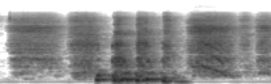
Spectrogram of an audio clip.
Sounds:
Throat clearing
